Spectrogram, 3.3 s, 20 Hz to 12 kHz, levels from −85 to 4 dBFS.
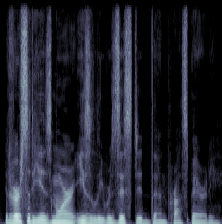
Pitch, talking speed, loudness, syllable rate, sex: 130 Hz, 125 wpm, -20 LUFS, 5.5 syllables/s, male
